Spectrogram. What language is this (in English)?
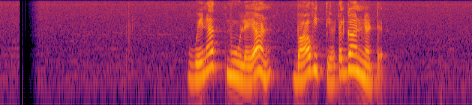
Sinhala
